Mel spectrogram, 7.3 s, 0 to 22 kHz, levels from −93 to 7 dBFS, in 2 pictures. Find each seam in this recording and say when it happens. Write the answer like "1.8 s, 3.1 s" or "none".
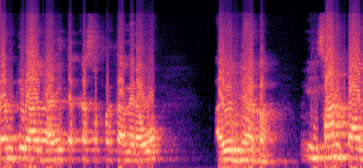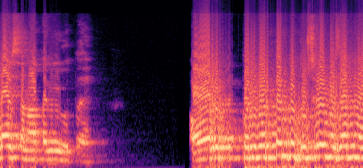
3.0 s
